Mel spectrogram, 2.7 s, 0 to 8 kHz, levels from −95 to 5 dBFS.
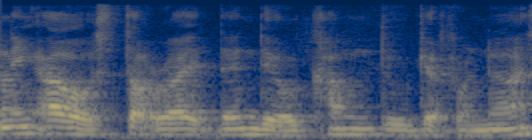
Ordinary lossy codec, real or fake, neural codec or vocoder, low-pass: none; real; none; 7.2 kHz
